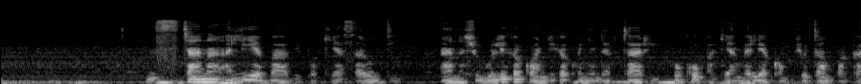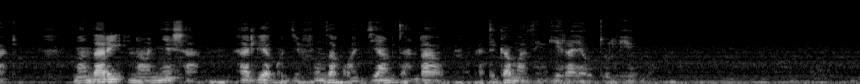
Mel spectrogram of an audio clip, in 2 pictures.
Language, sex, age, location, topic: Swahili, male, 25-35, Nairobi, education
